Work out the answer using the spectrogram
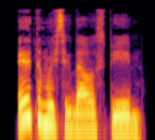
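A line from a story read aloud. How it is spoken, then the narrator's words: Laughing. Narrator (Russian): ответила я, смеясь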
